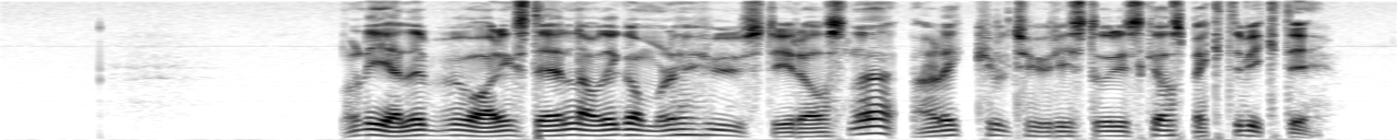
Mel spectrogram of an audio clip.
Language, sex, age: Norwegian, male, 25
